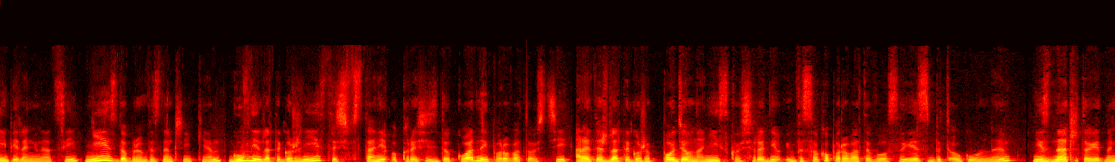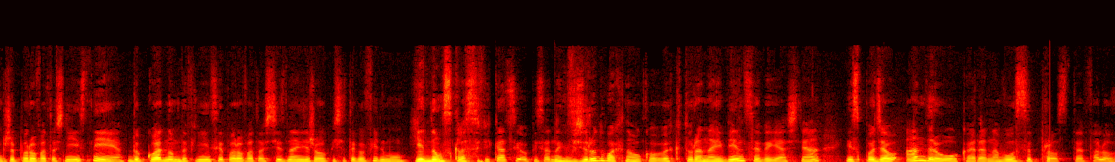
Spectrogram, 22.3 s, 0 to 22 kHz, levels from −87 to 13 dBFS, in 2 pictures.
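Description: At 15.97 to 16.70 s and 21.65 s to the end, level abruptly drops about 6 dB, a visible waveform step, likely one channel dropping out.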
